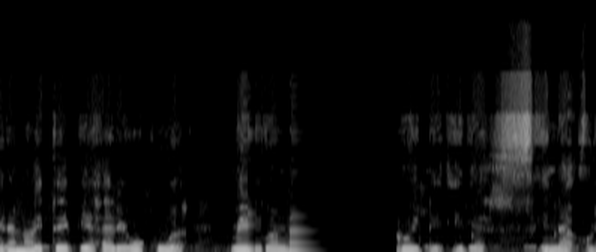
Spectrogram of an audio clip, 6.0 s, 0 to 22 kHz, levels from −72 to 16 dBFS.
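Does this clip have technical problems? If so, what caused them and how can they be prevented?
Yes. From 2.43 to 2.91 s, repeated packet loss leaves six gaps, the longest 56 ms. Concealment stretches the previous sound, giving a choppy, robotic texture. A larger jitter buffer helps prevent this.

From 2.93 to 3.99 s, the audio fades into a buzz, then about 0.69 s of silence. This is likely a long network dropout. A more stable connection prevents it.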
